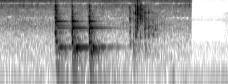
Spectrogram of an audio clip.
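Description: Chopped onions and garlic sizzling in butter and oil in a cast iron skillet while a wooden spoon stirs them, with a few scraping knocks of the spoon against the pan in the middle. The sound cuts off suddenly near the end.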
